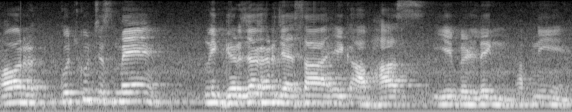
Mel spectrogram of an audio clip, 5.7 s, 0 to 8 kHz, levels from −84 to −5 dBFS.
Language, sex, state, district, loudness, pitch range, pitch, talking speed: Hindi, male, Uttarakhand, Tehri Garhwal, -14 LUFS, 145-185 Hz, 165 Hz, 125 wpm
